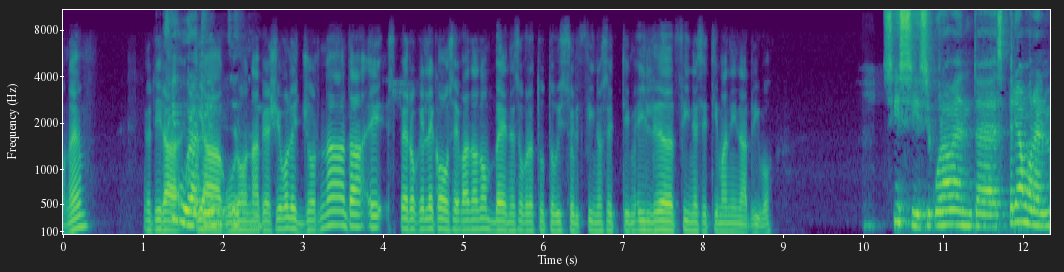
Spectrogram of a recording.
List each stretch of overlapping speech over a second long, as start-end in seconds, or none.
1.2-2.6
